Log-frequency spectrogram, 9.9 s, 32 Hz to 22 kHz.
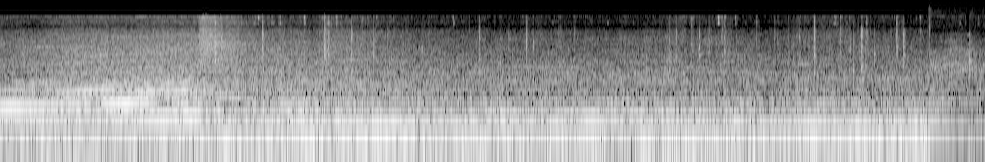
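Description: Turbocharged Mazda RX-8's twin-rotor Wankel engine (GReddy turbo kit) heard from inside the cabin under hard acceleration: the note climbs for about two seconds, breaks off with a short rush of noise, then runs on lower and steadier before dropping away near the end.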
